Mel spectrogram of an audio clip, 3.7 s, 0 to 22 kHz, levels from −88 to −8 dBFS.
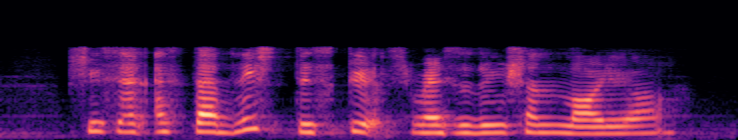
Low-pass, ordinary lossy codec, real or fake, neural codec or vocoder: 5.4 kHz; none; fake; codec, 24 kHz, 1 kbps, SNAC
